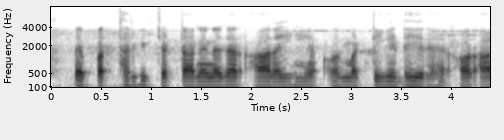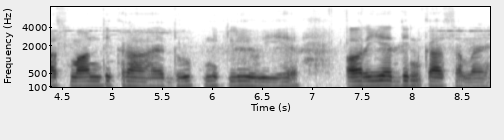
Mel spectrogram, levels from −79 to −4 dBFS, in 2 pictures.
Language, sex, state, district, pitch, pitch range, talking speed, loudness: Hindi, male, Bihar, Sitamarhi, 120 Hz, 120-125 Hz, 190 wpm, -23 LUFS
